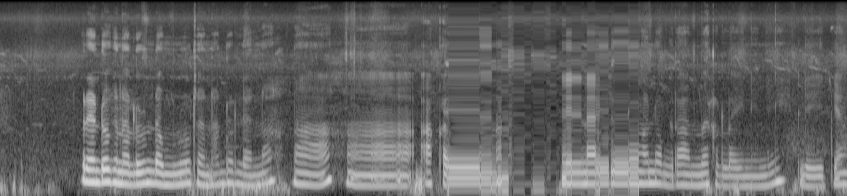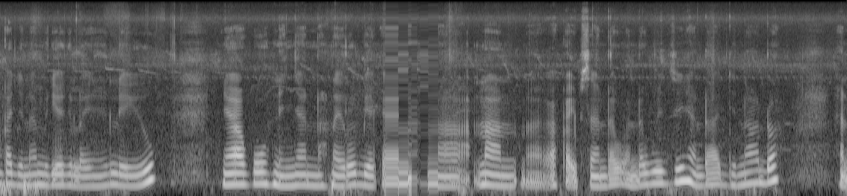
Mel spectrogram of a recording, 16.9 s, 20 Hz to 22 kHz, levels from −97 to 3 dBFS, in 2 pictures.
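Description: From 4.47 to 6.38 s, and again from 12.31 to 12.85 s, the speech turns into robotic sound from repeated short buffers, likely from a 10 ms slice being looped while real audio is skipped. It gives a rigid 100 Hz buzz over most of the first stretch and all of the second, unlike a pitch shift, which would still track the speaker's intonation.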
